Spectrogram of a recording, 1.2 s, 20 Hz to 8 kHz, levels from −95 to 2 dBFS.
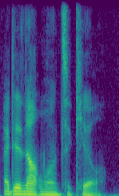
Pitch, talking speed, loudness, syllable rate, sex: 100 Hz, 300 wpm, -19 LUFS, 5.8 syllables/s, male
